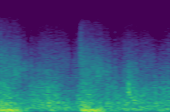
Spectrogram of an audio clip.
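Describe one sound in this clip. Lightning crackles and sizzles.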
